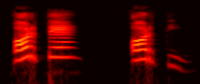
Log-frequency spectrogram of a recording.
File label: "horte horti", latin; santillana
